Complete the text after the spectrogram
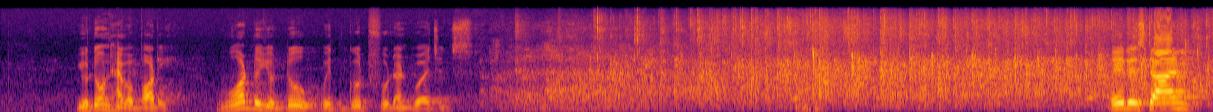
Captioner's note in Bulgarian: Смях/Ръкопляскания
